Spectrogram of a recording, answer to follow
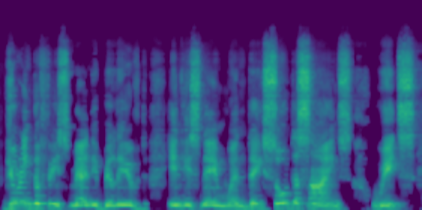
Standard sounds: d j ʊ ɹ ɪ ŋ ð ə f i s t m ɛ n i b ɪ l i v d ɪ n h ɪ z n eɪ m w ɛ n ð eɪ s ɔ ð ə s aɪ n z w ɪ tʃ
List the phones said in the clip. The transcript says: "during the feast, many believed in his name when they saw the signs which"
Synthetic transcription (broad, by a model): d j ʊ ɹ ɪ ŋ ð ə f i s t m ɛ n i b ɪ l i v d ɪ n h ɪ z n eɪ m w ɛ n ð eɪ s ɔ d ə s aɪ n s w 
